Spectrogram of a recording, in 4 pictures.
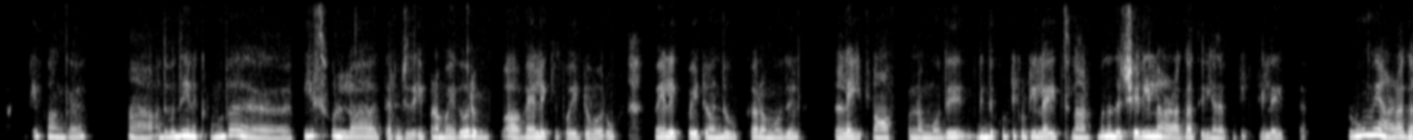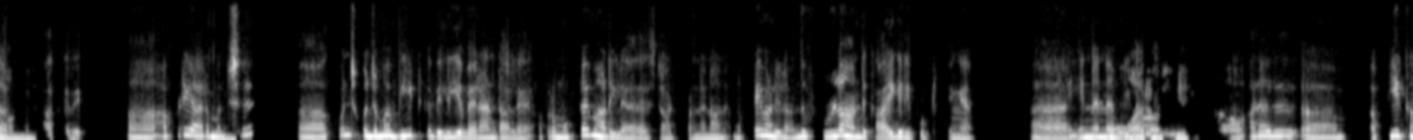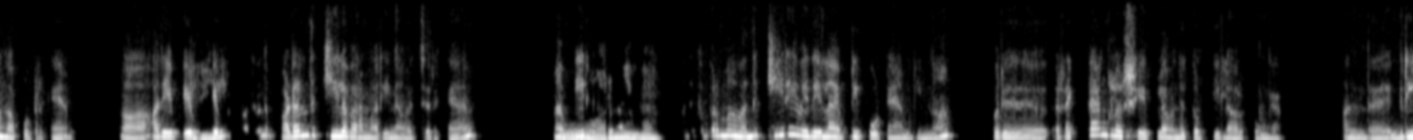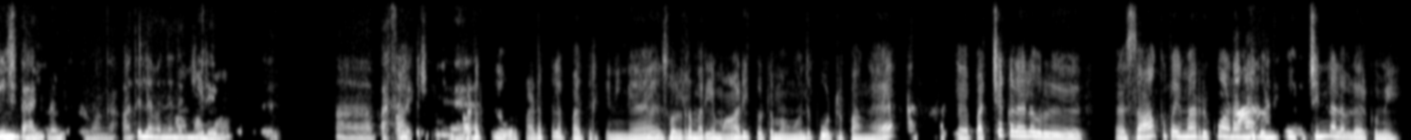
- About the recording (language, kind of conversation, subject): Tamil, podcast, வீட்டில் செடிகள் வைத்த பிறகு வீட்டின் சூழல் எப்படி மாறியது?
- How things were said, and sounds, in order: static; distorted speech; drawn out: "ஆ"; in English: "பீஸ்ஃபுல்லா"; in English: "லைட்லாம் ஆஃப்"; in English: "லைட்ஸ்லாம்"; in English: "லைட்ல. ரூமே"; in English: "ஸ்டார்ட்"; "நான்" said as "நானு"; in English: "ஃபுல்லா"; drawn out: "ஆ"; in English: "ரெக்ட்டாங்குலோர் ஷேப்ல"; in English: "கிரீன் பேக்ன்னு"; "பசலை" said as "பசல"; "மாரி இருக்கும்" said as "மார்ரிக்கும்"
